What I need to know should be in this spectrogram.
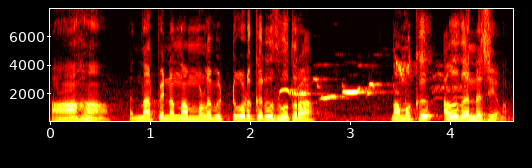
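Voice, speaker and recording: A fairly high male cartoon voice acted by a man for a slow-witted animal pal. He comes across as naive, earnest and a bit baffled. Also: slight background noise, lightly acted. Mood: curious, eager. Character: dim-witted, good-natured animal sidekick. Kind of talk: Malayalam children's cartoon comedy acting.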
